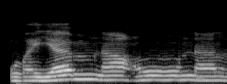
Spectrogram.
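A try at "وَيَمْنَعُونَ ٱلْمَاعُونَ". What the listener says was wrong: kepanjangan maknya. Wa yamna'unal ma'un. yang 2 harokat jadi lebih.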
